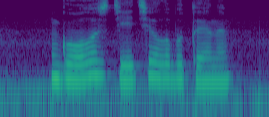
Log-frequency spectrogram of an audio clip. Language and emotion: Russian, neutral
